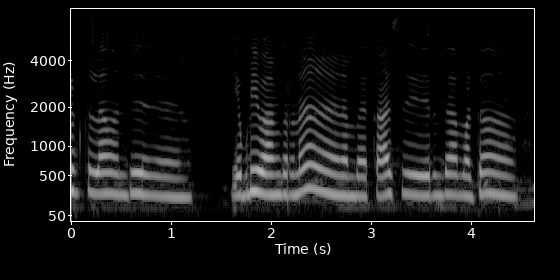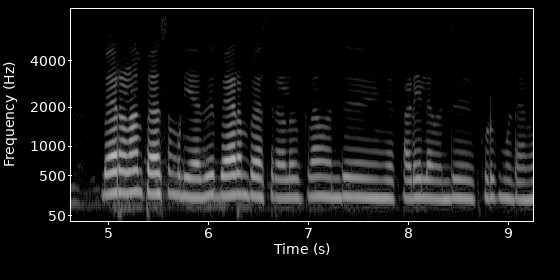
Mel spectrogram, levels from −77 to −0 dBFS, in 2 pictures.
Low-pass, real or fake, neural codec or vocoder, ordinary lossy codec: 7.2 kHz; real; none; none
